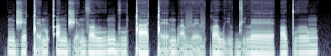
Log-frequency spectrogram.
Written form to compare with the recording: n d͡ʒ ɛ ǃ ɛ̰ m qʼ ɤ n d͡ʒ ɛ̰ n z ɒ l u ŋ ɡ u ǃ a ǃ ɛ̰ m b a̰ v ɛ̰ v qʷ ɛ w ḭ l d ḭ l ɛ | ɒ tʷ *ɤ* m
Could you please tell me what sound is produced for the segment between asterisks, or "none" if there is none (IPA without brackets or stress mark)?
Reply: ɤ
